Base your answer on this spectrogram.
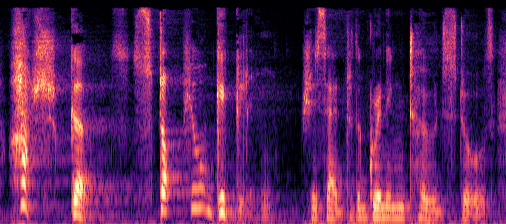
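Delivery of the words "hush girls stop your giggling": lightly voiced stern headmistress; prim schoolmarm. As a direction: hush them like a prim teacher. Headmistress hushes the pupils.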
